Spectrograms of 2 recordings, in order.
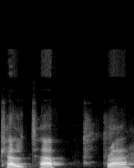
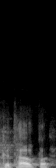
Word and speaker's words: Catalpa: Your band, is it Caltapra? Can you say that for me? Pronounce it? It's called Catalpa.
